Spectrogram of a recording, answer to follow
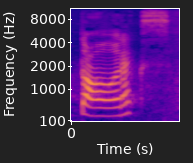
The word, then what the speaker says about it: tórax: Então, tórax, a sílaba tônica é o tó. E como é a penúltima, é uma paroxítona.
